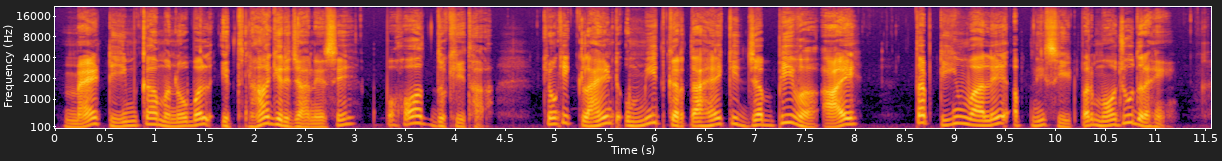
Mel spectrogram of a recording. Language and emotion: Hindi, sad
